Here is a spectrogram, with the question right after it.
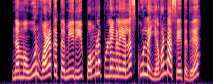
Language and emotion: Tamil, angry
